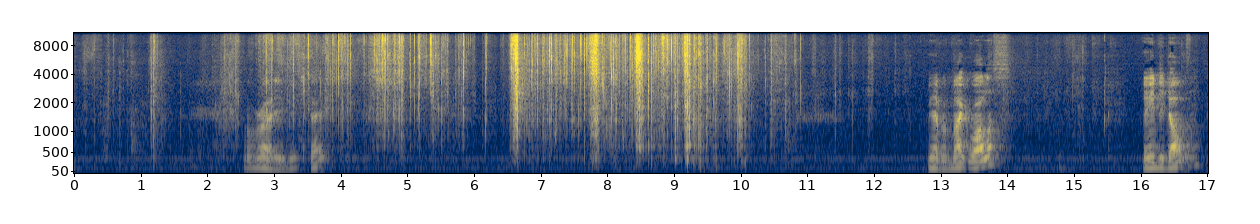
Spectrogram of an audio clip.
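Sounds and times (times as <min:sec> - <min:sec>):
wrapper tearing and crinkling: 0:02.1 - 0:11.0.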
